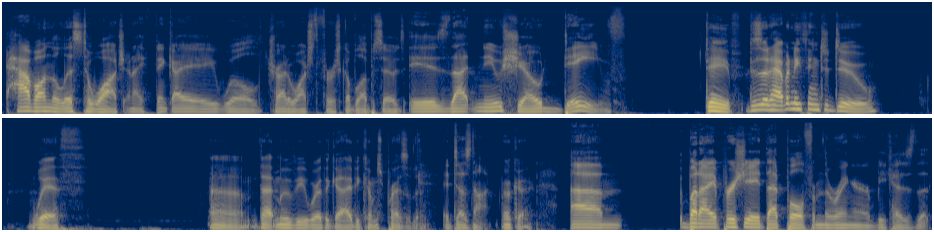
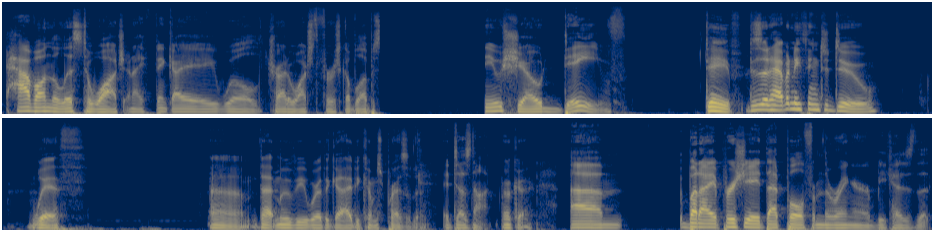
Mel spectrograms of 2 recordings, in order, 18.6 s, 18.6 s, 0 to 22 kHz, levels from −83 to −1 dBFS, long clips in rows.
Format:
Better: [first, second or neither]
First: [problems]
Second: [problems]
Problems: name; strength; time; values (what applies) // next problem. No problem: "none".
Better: first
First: none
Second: audio cutting out; at 4 s for 1 s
